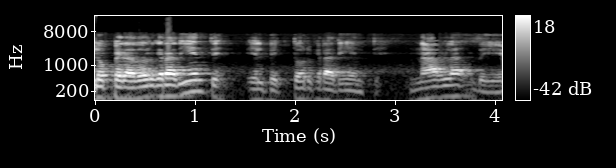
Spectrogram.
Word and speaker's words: nabla: El símbolo se pronuncia nabla.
